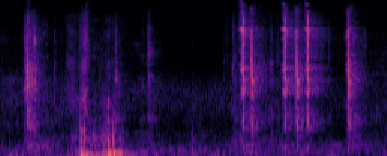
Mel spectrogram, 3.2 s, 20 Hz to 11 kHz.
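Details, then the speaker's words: Abandoned Bolens FS-11 articulating tractor with a new battery fitted, key turned: a few quick, dry clicks in short bursts and no cranking at all. The starter solenoid is bad and a replacement relay has been ordered. "Just got a clickety clickety. Good thing I ordered an Amazon relay."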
